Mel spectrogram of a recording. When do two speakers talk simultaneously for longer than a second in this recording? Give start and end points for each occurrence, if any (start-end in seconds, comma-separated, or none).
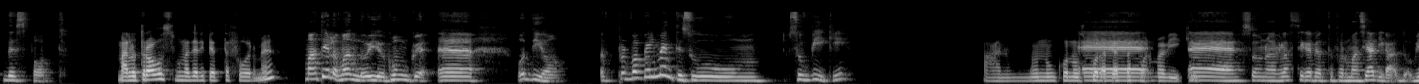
10.7-12.0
